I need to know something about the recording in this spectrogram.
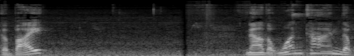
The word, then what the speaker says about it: bi: So if you see BI in English and it means two, or it means life, like in biology, say bi, don't say B.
